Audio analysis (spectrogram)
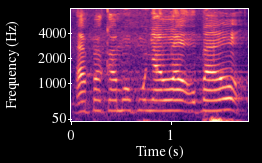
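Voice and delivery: very high, loud mocking sing-song; taunting question. Imagined spiteful Jesus taunting the fishermen, loud and high. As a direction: tease them for catching nothing.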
